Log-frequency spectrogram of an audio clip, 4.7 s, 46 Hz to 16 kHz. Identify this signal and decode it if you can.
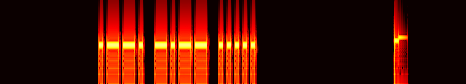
Morse code, heard as a keyed tone, about 30 wpm, 700 Hz. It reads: PY5
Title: Callsign Prefixes for Top 50 DXCC - 30wpm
